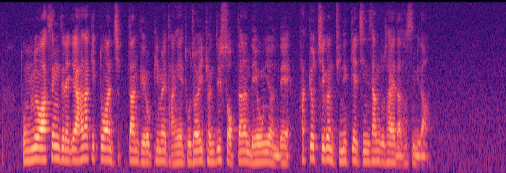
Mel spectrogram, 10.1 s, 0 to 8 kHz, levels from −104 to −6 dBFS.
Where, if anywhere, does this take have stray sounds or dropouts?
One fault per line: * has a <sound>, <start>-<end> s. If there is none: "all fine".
all fine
